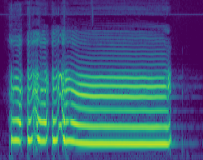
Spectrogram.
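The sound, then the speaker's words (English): A voice imitates an air horn with the mouth: a few quick, loud blasts run straight into one long, steady, buzzy blare that holds for over a second before cutting off sharply. “I would love to, but we do it in a very specific way, and you get to give me a good mouth air horn, a pow, pow, pow, pow, and you got to throw in a Get Motherfucking Familiar.”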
